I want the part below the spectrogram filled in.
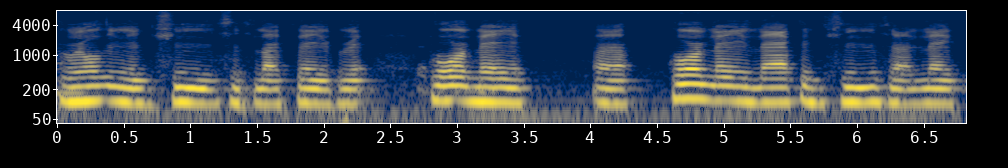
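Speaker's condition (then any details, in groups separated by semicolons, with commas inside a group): Treacher Collins syndrome; small airway and jaws made breathing and eating hard, emergency tracheotomy after birth, ng tube feeding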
